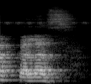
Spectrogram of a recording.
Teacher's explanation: एक शब्द होता है, आपने सुना होगा कलश, जिसमें दंती सा होता है, गलत होता है, बल्कि कलश में कौन सा सा रहता है, तालव्य सा। इसका ताल से होता है उच्चारण, इसका किससे होता है, दांतों से होता है।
